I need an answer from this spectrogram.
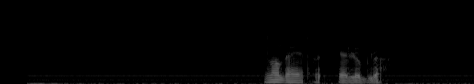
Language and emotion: Russian, neutral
